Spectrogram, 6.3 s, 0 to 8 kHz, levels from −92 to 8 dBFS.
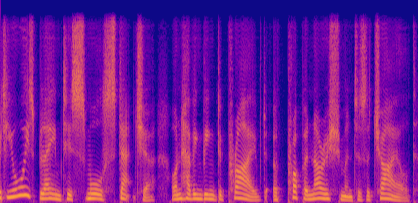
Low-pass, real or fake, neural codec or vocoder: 7.2 kHz; fake; codec, 16 kHz, 0.7 kbps, FocalCodec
